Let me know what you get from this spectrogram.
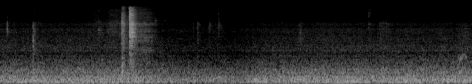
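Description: Mugunghwa passenger train rolling out of the station, heard from inside the carriage: a steady low rumble, with one sharp click about a second in.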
